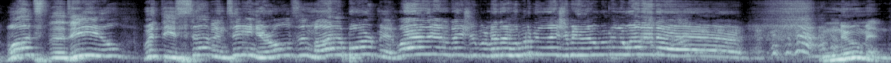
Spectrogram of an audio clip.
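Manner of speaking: very high, strained comic whine running into babble; bad Jerry Seinfeld. Comedian showing the crowd a deliberately bad impression, high whiny caricature. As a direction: push a hammed-up observational-comic voice way up high. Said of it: "Here's my bad impression of Jerry Seinfeld".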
